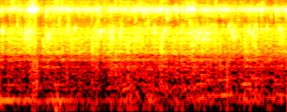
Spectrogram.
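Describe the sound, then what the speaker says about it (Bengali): Potatoes fry in plenty of hot oil in a wok, giving a dense, even sizzle that holds steady and fairly loud throughout, with no voices. "প্রথমে আমি আলুটাকে ভেজে নেব"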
